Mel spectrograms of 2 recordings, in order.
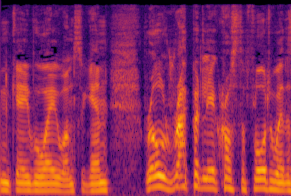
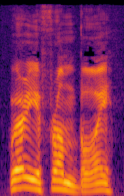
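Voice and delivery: put-on louder old man's question; gruff old man asking; 9 dB louder than usual. A narrator's reading. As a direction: call him boy, a bit louder. Seer questions Arthur.

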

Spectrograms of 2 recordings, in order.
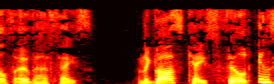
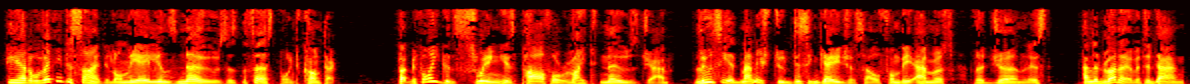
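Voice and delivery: usual speaking voice

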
